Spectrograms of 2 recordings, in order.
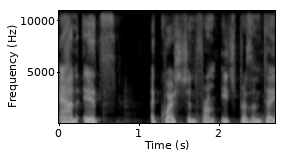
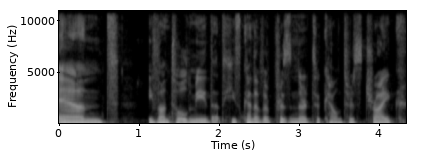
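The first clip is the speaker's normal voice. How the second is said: low, hushed, confiding lowered voice; 6 semitones lower, 6 dB quieter than usual. A host introducing the next speaker mentions his game habit, in a lowered voice. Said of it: "I'm lowering my voice".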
